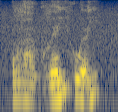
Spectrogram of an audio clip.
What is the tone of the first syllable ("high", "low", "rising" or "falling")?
low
